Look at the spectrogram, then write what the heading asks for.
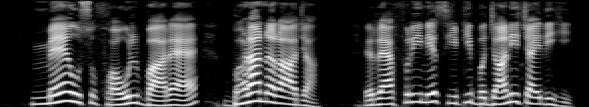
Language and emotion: Dogri, angry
